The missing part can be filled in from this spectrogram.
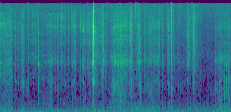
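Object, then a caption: Bar of soap shaved with a metal blade. A solid oval green bar of soap, held in the hand, is shaved with a metal blade into long curls. The clip is a soft, steady scraping with a fine crackly texture, mostly in the high range. Two sharp, bright clicks stand out clearly against it.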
